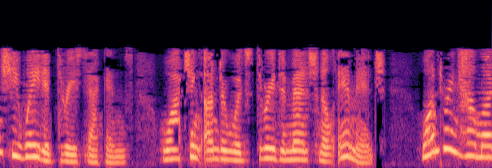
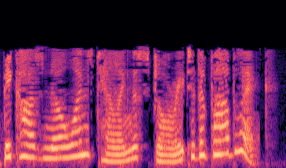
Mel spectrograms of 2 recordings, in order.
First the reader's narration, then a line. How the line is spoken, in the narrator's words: Edith replied smoothly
